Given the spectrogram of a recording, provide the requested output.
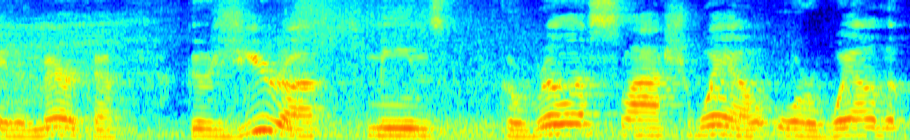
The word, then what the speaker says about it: Gojira: Gojira, which is the original term, and Godzilla was a mispronunciation, but it's how we say it in America. Gojira means gorilla/whale, or whale that walks upright like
